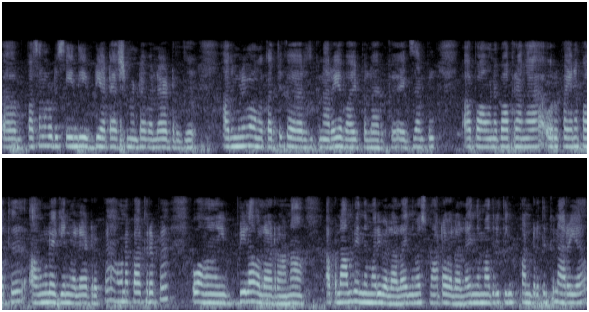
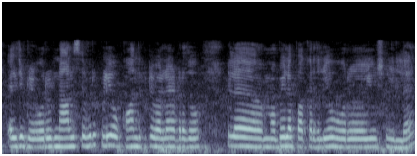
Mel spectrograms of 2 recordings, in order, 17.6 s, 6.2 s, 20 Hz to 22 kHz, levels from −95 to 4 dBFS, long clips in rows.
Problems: none marked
